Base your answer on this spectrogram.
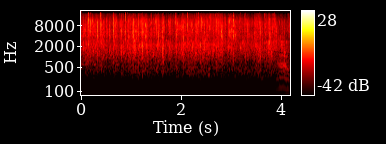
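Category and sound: crowd, round of applause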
